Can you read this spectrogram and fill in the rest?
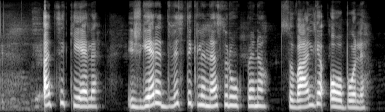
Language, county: Lithuanian, Vilnius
